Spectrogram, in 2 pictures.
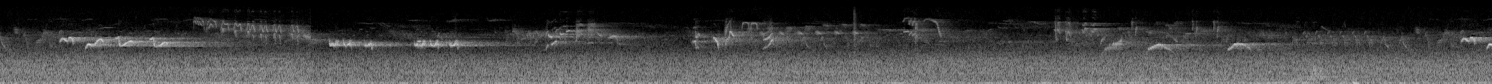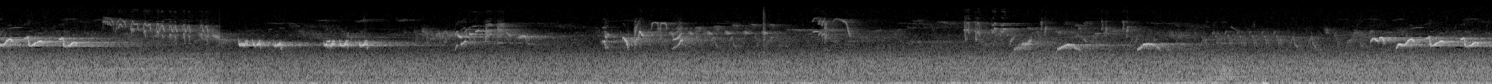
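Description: Forest birds singing: repeated phrases of quick high notes and downward-sweeping whistles, several times over, above a steady low background rumble.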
